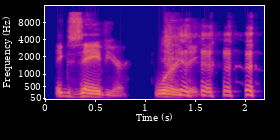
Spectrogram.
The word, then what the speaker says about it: Xavier Worthy: So much so, I vow to always pronounce his name correctly. Xavier Worthy.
